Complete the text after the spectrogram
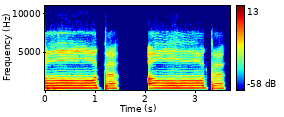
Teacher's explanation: नून की आवाज को रोक के पढ़ना चाहिए ताकि नून की नाक आवाज में जाहिर ना हो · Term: छुपा देंगे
